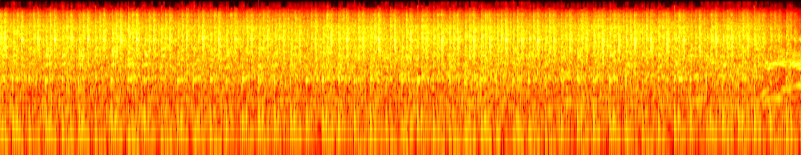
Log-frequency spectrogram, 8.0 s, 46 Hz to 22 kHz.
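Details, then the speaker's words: 1952 John Deere G two-cylinder tractor just started after about four years stored, after refuelling the correct tank and fixing leaks; slow even putt about three beats a second, steady and unhurried; owner says it always idled down well: normal idle. "good pretty good an old so scratcher always did idle down really good"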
